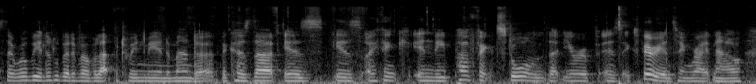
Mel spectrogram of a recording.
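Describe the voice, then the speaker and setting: A woman with a fairly low pitch speaks with ordinary pitch variation, and there is audible room echo. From Germany. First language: German. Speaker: foreign policy analyst. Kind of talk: conference panel talk. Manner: fast.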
